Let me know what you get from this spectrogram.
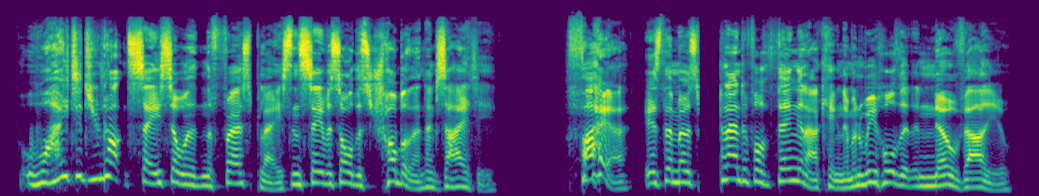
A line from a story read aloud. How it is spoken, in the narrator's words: The messengers laughed and laughed and said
